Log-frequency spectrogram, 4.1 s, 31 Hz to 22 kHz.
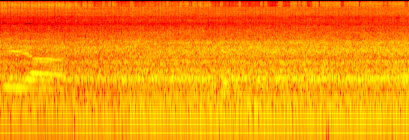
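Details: Bolens AJ Foyt 3014H lawn tractor with a Briggs & Stratton 14HP opposed twin, running after a solenoid replacement and rewiring with safety switches bypassed: steady, even idle with a smooth low thrum and no stumbling, knocking or hunting. Normal idle.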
